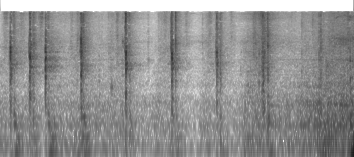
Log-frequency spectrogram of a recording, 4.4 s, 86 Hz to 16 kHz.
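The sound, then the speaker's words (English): Playing cards drawn from a deck during a tabletop card game: many crisp snaps and flicks at an uneven pace, with a low rumble building toward the end. “So, we need to draw cards. Yes. Yes. Draw 6 from your regular hand and 4 from your potential hand.”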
